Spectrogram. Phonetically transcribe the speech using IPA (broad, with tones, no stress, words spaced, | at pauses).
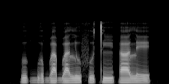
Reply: u˧ɡ͡bo˧ba˧ ba˧lu˧fu˧tĩ˧ | a˧ le˧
